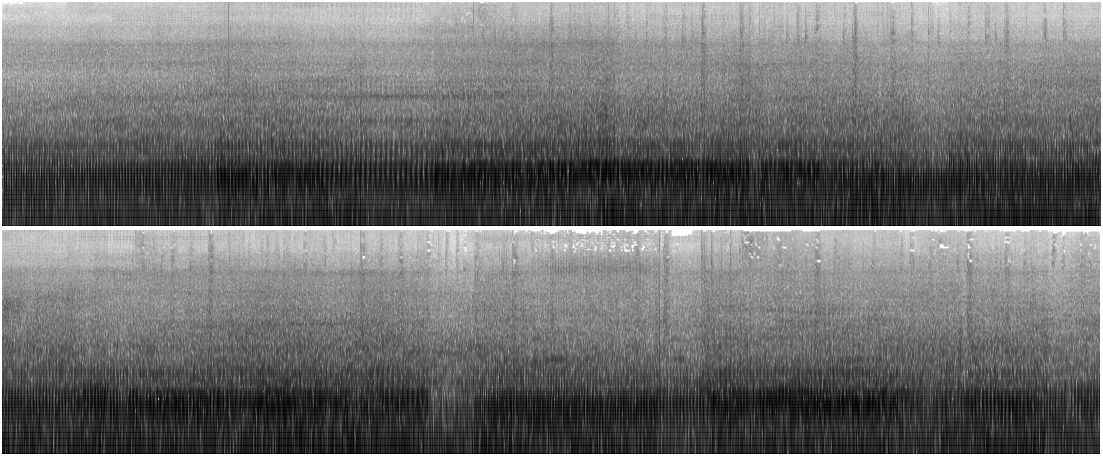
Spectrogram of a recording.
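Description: Small engine of a vehicle being ridden along a paved path, running steadily with its pitch rising and falling as the throttle changes and easing off briefly twice, over a low rumble of wind and road noise.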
